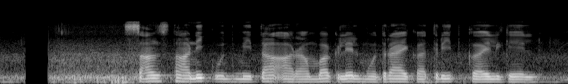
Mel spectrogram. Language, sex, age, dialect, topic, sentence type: Maithili, male, 25-30, Southern/Standard, banking, statement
